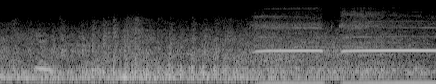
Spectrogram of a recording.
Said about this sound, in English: Oh. Got a train whistle with it.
